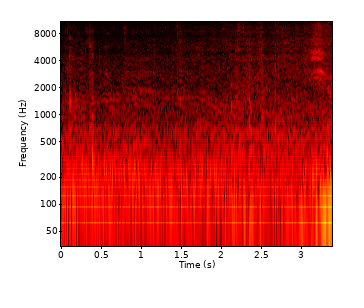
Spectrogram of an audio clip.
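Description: Honey bees hum steadily around an open hive on a windy day after rain, a dense, continuous buzz swelling a little louder near the end.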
